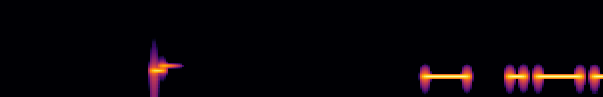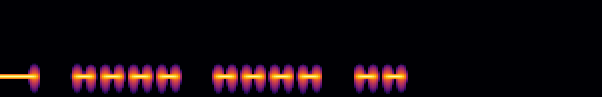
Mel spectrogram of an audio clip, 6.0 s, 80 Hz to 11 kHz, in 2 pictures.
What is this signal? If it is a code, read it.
Morse code, heard as a keyed tone, about 17 wpm, 700 Hz. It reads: TWHHI
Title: Five Challenging Letter-Number Combinations 17wpm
